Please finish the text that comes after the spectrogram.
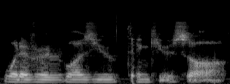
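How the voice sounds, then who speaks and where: A man playing an eerie, calm masked metal-band chieftain, speaking formally in a measured way and dropping into sinister whispers. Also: fairly low pitch, slightly rough, highs cut off. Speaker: band member in persona.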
